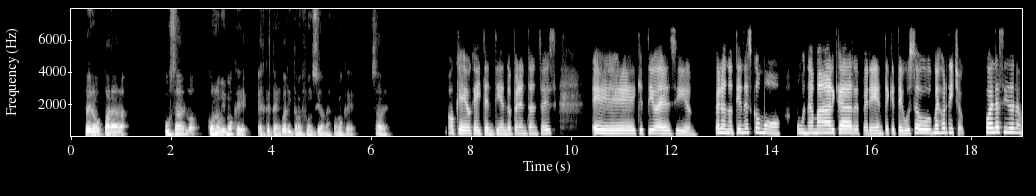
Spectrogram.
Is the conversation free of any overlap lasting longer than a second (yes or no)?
yes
